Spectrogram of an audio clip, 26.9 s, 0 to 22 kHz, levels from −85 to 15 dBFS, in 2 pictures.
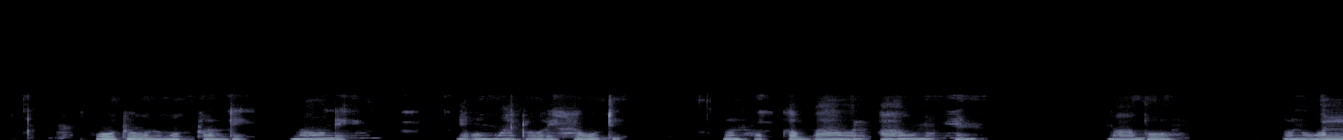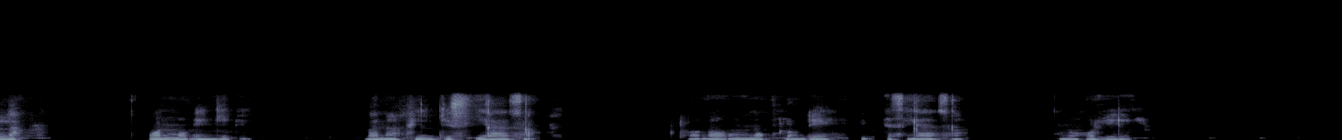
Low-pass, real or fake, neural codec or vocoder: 7.2 kHz; fake; codec, 32 kHz, 1.9 kbps, SNAC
